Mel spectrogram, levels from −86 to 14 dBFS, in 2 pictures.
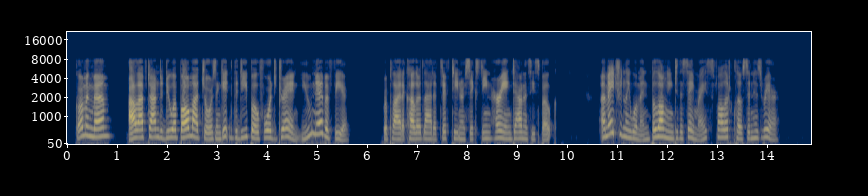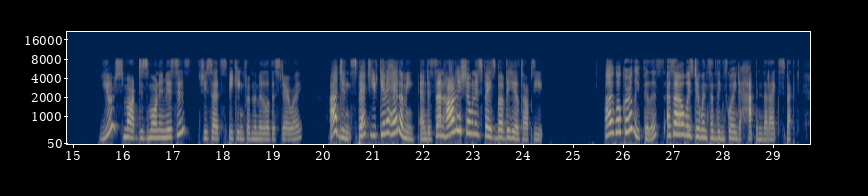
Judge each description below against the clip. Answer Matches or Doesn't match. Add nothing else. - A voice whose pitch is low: Doesn't match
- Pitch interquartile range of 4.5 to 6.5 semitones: Matches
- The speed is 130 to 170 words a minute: Doesn't match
